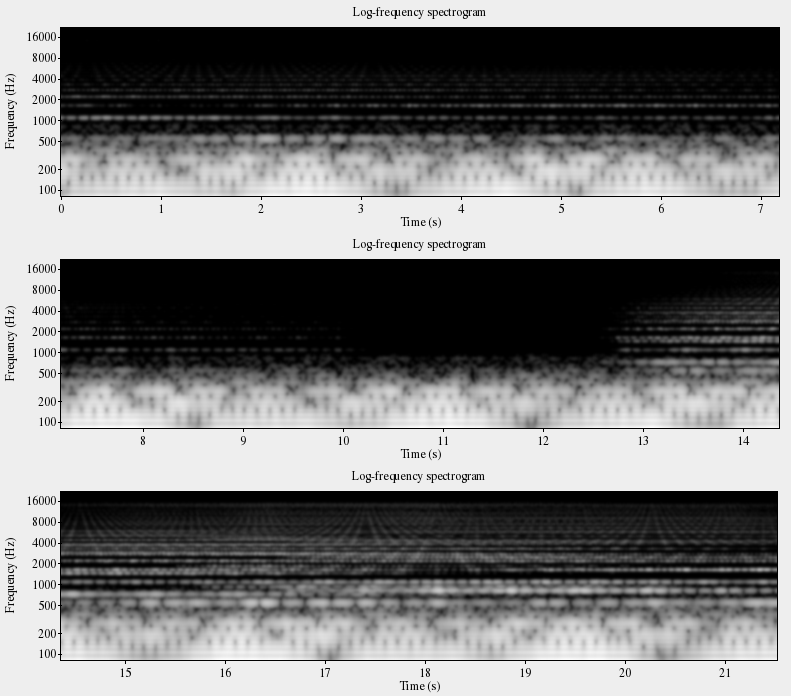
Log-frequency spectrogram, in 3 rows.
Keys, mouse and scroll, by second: 1.7 x, 3.2-10.6 drag, 10.6 1, 12.3 g, 12.7 x, 14.1 click, 14.1 typing, 15.3 typing, 16.7 click, 18.1 click, 20.1 click.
